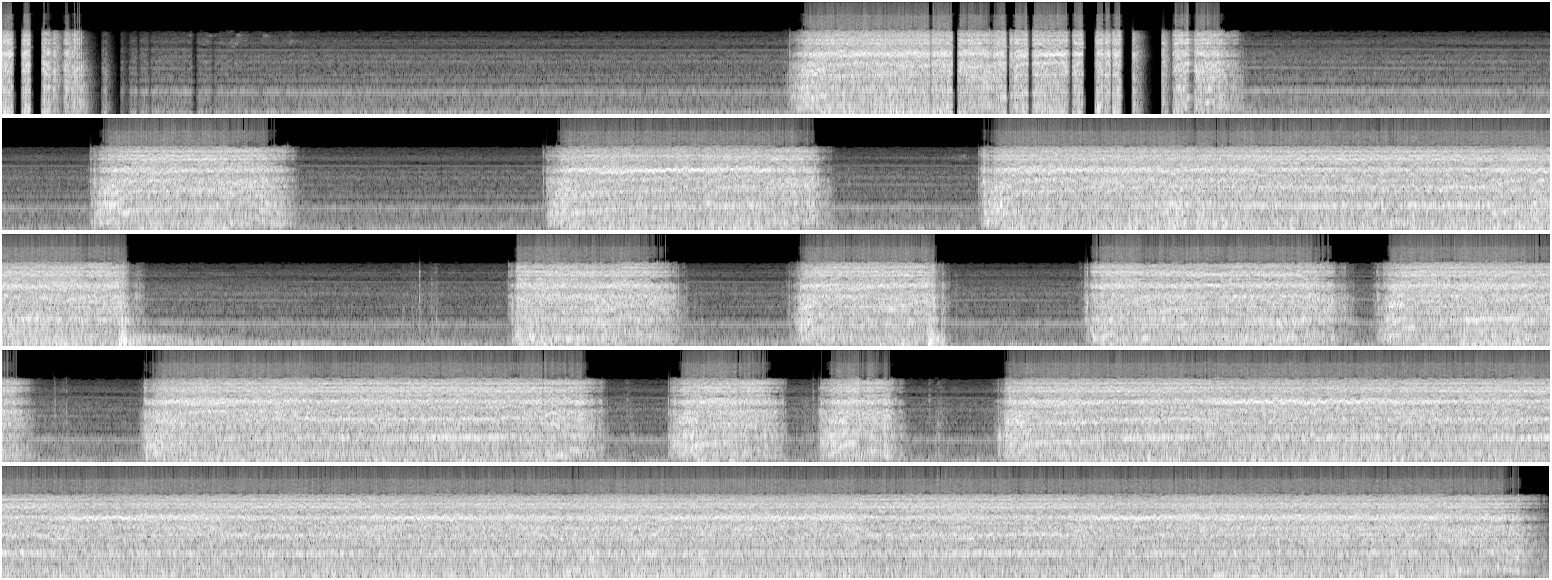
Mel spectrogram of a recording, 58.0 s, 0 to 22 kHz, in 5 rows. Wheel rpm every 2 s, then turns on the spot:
70, 0, 0, 180, 150, 0, 90, 20, 130, 100, 220, 210, 10, 70, 80, 70, 150, 80, 200, 120, 40, 180, 220, 220, 220, 230, 220, 220, 130.
none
